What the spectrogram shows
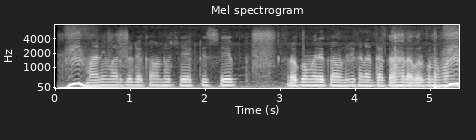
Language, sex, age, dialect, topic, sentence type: Bengali, male, 25-30, Western, banking, statement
